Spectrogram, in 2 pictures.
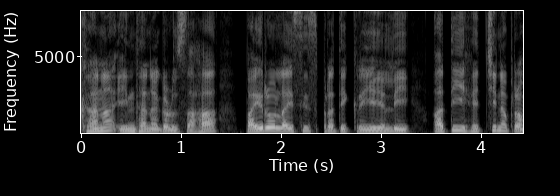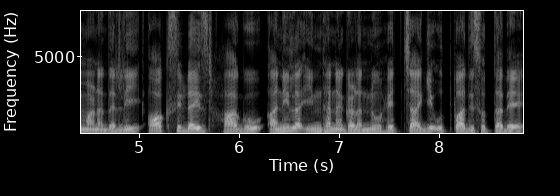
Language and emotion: Kannada, neutral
